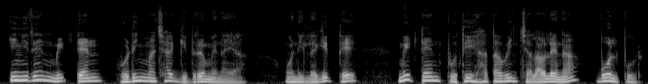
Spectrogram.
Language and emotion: Santali, neutral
